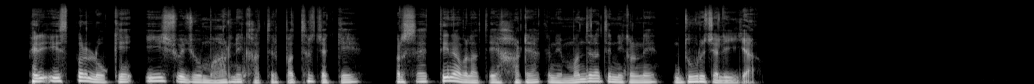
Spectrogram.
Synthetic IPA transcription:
pʰɪɾɪspɐɾloːkẽjiːsʊed͡ʒomaːɾnekʰaːt̪ːəɾpɐt̪ʰːəɾt͡ʃɐkːe | pɐɾsɛːt̪ɪnãʋəlat̪ehɐʈjakɐnemɐ̃nd̪əɾat̪enɪkəɭned̪uːɾt͡ʃɐliɡja̰ː

